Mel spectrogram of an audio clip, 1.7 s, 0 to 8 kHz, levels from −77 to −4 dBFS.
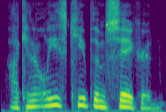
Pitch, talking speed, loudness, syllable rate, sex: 155 Hz, 255 wpm, -15 LUFS, 5.6 syllables/s, male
